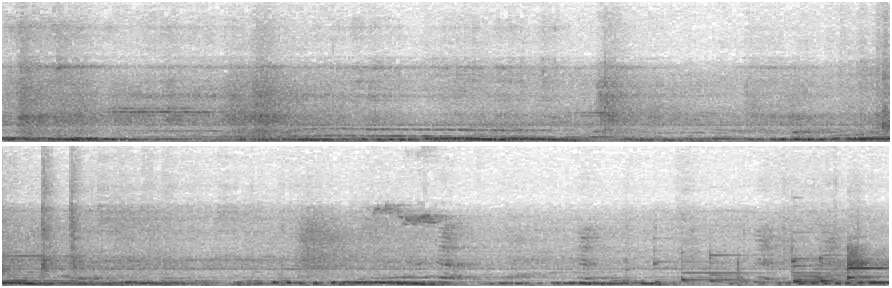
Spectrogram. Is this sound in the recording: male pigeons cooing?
yes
